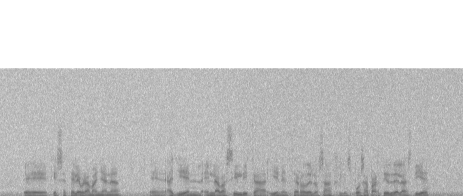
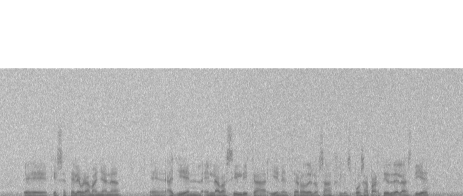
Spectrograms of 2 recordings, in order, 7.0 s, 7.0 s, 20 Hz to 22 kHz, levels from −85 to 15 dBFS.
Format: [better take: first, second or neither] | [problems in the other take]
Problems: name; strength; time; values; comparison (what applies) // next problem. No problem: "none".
neither | hiss; loud; throughout; 5 dB below the speech; the same in both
